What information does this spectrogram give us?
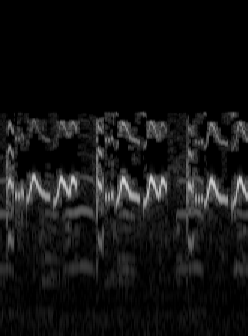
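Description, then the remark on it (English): A prairie grassland bird in early summer, among songs such as those of Macoun's longspur, lark bunting and willet, sings three repeated phrases, each opening with a quick stutter of short notes that runs into sweet, wavering whistles. The song is clear and fairly loud, with no voices. “Songs such as those of Macoun's longspur, lark bunting, and the willet.”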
